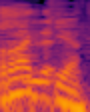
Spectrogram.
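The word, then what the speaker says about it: rakia: ¿Raquia? – Sí, raquia, que se escribe R-A-K-I-A o R-A-K... Y J.A., raquija.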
